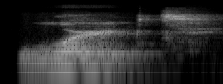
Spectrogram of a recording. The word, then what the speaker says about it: worked: Então, por exemplo, o verbo work, no passado, você pronuncia assim, ó. Worked. Worked. Mas é só a pronúncia. Eu coloquei o T para vocês saberem como é pronunciado.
